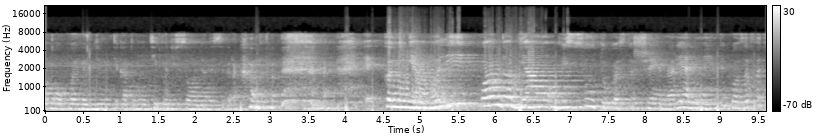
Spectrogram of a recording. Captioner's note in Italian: risate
